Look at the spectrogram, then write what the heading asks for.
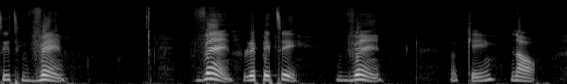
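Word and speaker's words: vingt: 10 okay it's just one word so you pronounce it vein then repetit then okay now from 21 21 now you're going to pronounce 20 and 1 20 and 1.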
